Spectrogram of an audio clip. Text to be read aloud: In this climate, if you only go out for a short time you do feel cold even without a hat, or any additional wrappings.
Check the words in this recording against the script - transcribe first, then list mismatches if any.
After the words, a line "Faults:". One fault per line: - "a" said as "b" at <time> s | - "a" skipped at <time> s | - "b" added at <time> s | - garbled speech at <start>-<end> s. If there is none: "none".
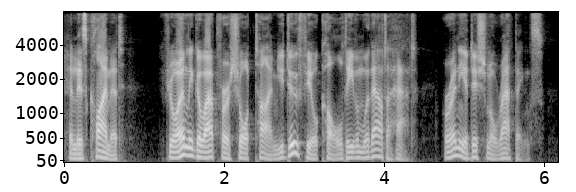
In this climate, if you only go out for a short time you do feel cold even without a hat, or any additional wrappings.
Faults:
none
